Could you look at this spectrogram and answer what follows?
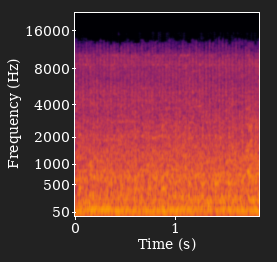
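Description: A 1942 Model H tractor idles steadily in a farm show tractor parade, its low, even engine rumble holding close and constant throughout with no pauses.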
